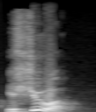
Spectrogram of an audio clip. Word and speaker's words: Yeshua: That Jesus is, by the way, if you were to pronounce Jesus in Hebrew, what would you be saying? Joshua. Yeshua. Yeah. That's all it was. Jesus is just the Greek pronunciation of the name Joshua.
